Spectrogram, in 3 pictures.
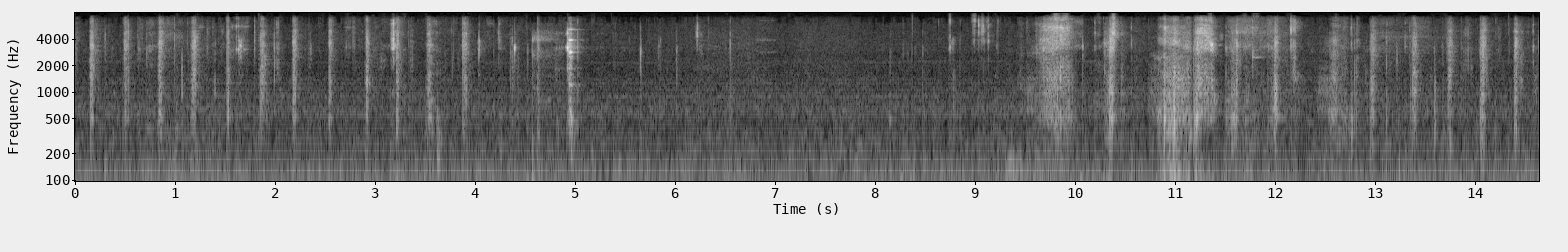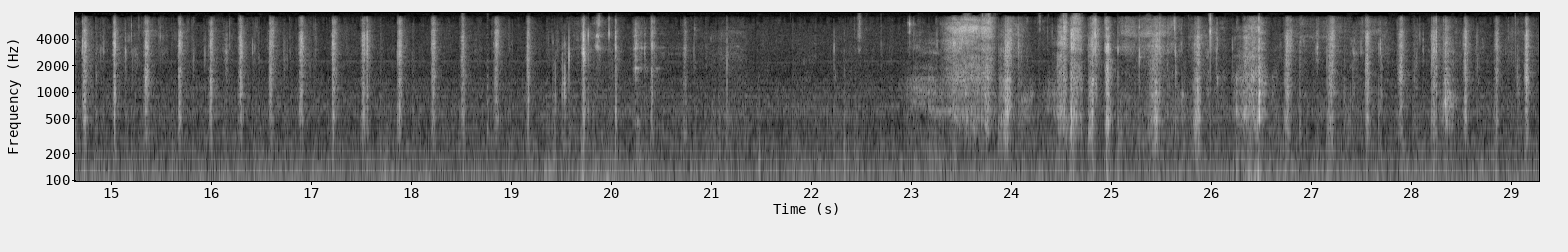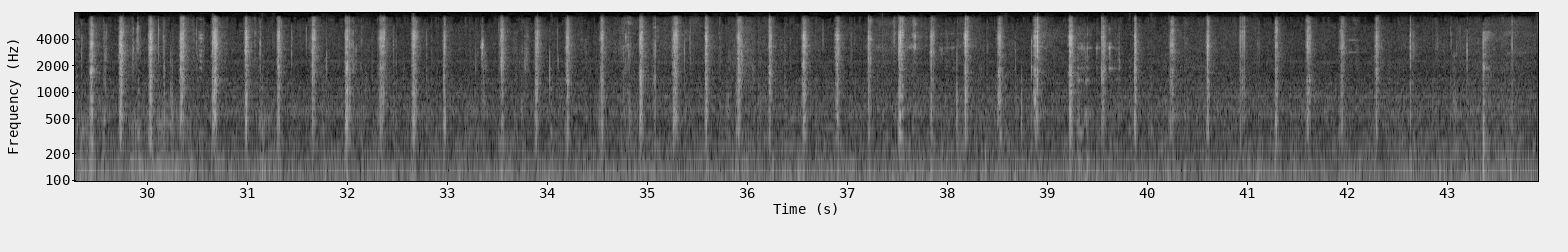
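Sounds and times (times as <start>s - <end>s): chewing crisp seaweed popping: 11.2s - 20.9s, 23.8s - 43.4s.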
